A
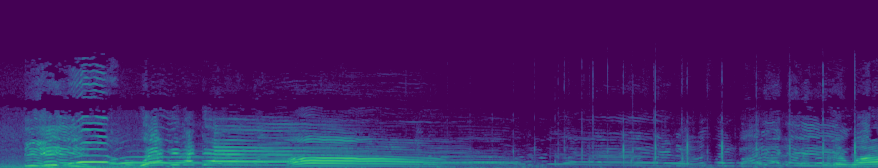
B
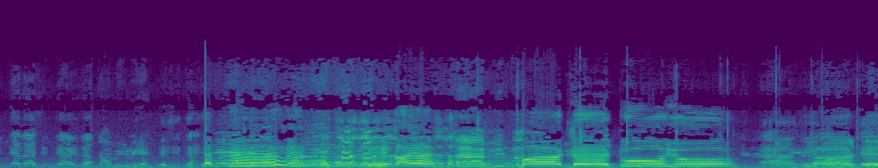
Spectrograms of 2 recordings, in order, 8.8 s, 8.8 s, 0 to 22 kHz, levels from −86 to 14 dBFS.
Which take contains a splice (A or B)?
B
